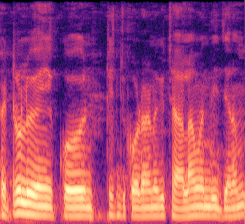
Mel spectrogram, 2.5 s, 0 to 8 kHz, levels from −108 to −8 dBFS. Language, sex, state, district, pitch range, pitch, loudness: Telugu, male, Andhra Pradesh, Anantapur, 115-125 Hz, 115 Hz, -15 LUFS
